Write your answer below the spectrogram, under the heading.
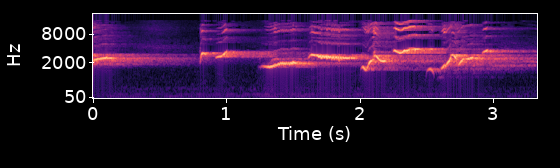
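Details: Training song of a white-rumped shama meant to excite a mute bird into song: long steady whistles that jump up, slide and climb in quick linked notes, over a soft low hum.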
